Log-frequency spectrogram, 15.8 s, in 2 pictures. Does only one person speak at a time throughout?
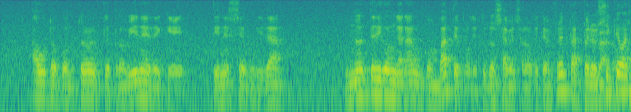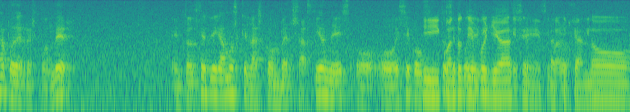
No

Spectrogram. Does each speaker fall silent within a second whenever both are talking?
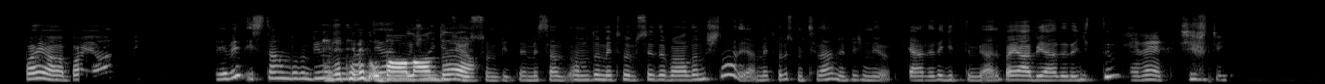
No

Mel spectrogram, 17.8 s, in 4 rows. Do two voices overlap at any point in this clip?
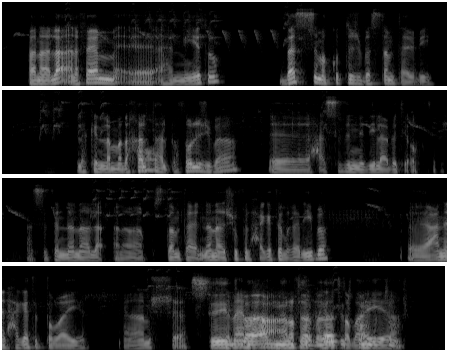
Yes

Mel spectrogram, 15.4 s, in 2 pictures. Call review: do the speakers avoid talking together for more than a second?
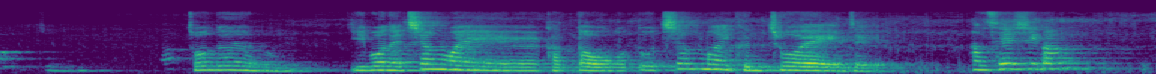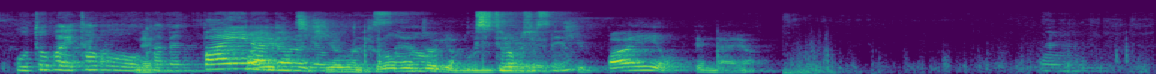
No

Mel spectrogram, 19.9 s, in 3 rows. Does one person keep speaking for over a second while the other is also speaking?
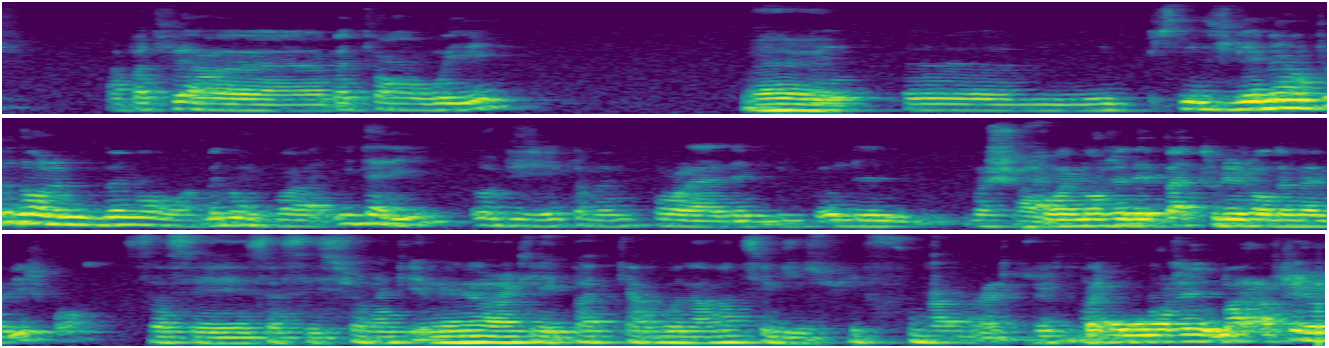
No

